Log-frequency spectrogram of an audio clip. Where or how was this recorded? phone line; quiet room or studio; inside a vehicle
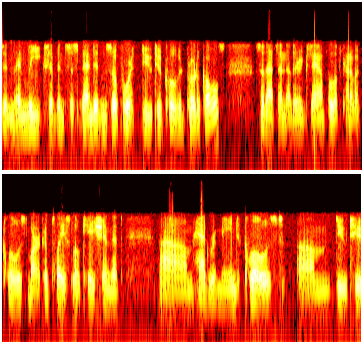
phone line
